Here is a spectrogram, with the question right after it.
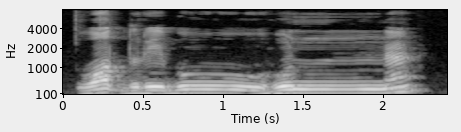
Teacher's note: ওয়াদ রি বলবো, বু একালে টানবেন। আর হুন্না এখানে নুন মুসাদ্দাদ একালে গুন্না করব আমরা, একালে পরিমাণ, টান হবে না।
